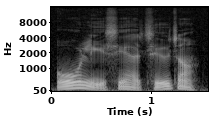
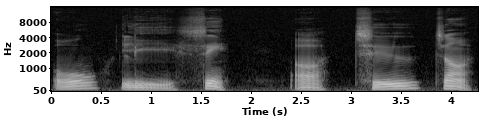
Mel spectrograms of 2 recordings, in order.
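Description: First: Said in the usual way. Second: "O li si, uh, two zong" spoken very slowly with each syllable separated; slow model pronunciation. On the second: Shown as a demonstration. Teacher modelling the word for grandson slowly for learners. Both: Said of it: "First part is pronounced like this".

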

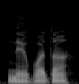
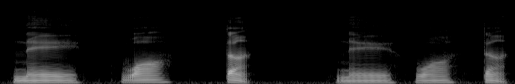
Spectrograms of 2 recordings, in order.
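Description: First: Said in the usual way. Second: Ne wa dun slowly, a gap after each syllable; syllable-by-syllable demo. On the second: Shown as a demonstration. Teacher showing the word for grit, Ne wa dun syllable by syllable. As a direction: stretch and separate Ne wa dun. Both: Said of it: "is pronounced like this".

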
